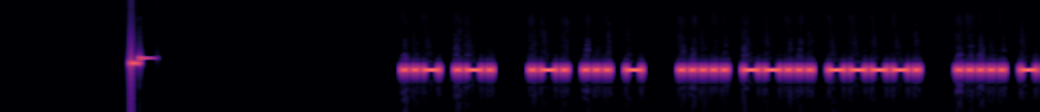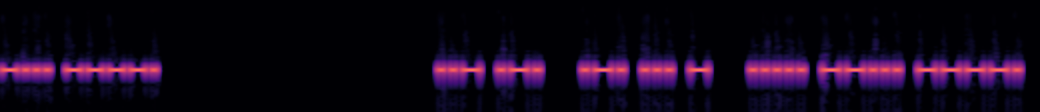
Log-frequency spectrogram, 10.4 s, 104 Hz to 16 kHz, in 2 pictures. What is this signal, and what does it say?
Morse code, heard as a keyed tone, about 36 wpm, 700 Hz. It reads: UR RST 579 579 UR RST 579
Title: Speed-Racing Common QSO Phrases - 30wpm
